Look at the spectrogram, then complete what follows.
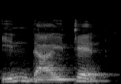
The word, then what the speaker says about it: indicted: it the mp was indicted so here c is silent indicted where d is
